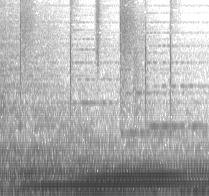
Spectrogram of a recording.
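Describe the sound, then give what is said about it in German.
A sports car engine idles and rumbles at low speed as the car rolls slowly to the entrance of a racetrack under a clear blue sky, its deep steady drone with slowly shifting tones, fairly loud, with no one speaking. “lässt die Maschine langsam zur Auffahrt der Rennstrecke rollen.”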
